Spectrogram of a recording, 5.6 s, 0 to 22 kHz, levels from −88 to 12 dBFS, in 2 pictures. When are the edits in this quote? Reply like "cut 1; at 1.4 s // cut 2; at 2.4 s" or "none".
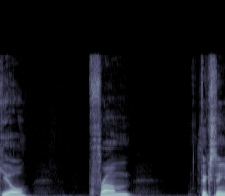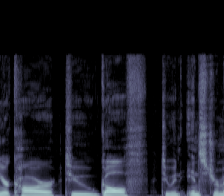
cut 1; at 3.6 s // cut 2; at 4.7 s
